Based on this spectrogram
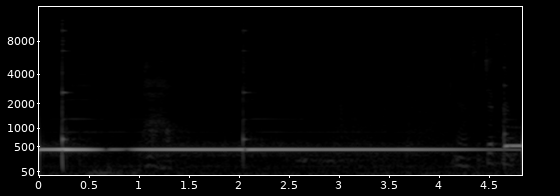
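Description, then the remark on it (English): A chime is struck twice, and its steady, pure mid-pitched tone rings on without fading, stepping slightly higher at the very end. Faint soft rustles sit underneath. “You've also got this thing that isn't a bell, that's a chime.”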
